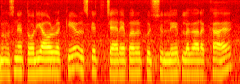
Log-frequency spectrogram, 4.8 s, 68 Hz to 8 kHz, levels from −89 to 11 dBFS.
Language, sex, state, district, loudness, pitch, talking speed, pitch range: Hindi, male, Uttar Pradesh, Lalitpur, -16 LUFS, 135 Hz, 160 wpm, 130-140 Hz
